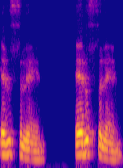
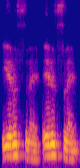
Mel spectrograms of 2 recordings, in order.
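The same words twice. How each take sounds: First: एरुसलेम starting on e, plain s; एरुसलेम, e not ya, s not sh; correct Greek form. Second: यरूशलेम with ya and sh; यरूशलेम, ya at the start, sh in the middle; common reading. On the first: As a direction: model the right form after the common one. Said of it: "लेकिन ये है ए". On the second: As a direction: show how some people read it. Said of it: "ऐसे ही पढ़ लेते हैं यरूशलेम". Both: Shown as a demonstration.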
